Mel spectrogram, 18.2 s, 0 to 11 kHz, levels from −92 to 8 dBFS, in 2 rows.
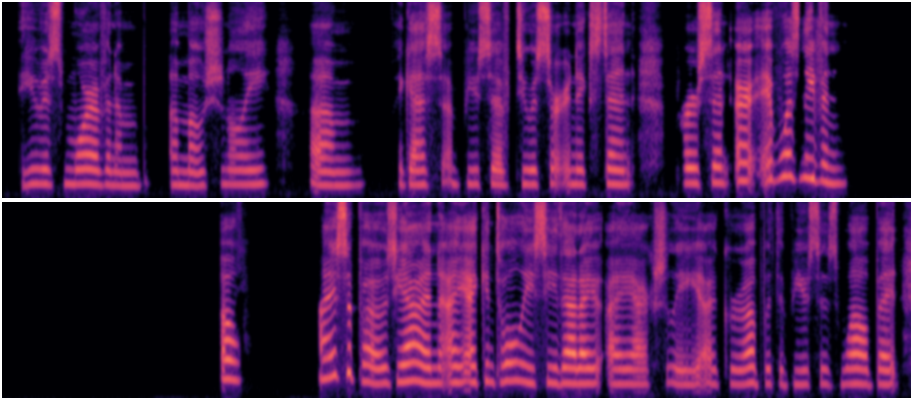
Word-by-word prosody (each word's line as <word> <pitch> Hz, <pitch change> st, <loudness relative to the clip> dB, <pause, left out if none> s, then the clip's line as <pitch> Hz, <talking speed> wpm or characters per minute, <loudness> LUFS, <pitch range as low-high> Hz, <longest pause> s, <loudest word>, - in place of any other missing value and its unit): he 245 Hz, +2 st, -10 dB
was 245 Hz, 0 st, +1 dB
more 250 Hz, 0 st, -1 dB
of 235 Hz, 0 st, -5 dB
an 235 Hz, -1 st, -8 dB
em 215 Hz, -1 st, -11 dB, 0.3 s
emotionally, 240 Hz, +2 st, -6 dB, 0.4 s
um, 225 Hz, 0 st, -6 dB, 0.3 s
I -, -, -11 dB
guess, 235 Hz, -1 st, +2 dB
abusive- 235 Hz, -, -3 dB
to 245 Hz, -1 st, -1 dB
a 240 Hz, -, -3 dB
certain 245 Hz, +1 st, +3 dB
extent- 240 Hz, 0 st, -1 dB, 0.5 s
person, 260 Hz, +1 st, +4 dB
or 300 Hz, 0 st, +5 dB
it 310 Hz, +1 st, +1 dB
wasn't 360 Hz, -1 st, +1 dB
even 270 Hz, -6 st, -1 dB, 2.8 s
Oh! 320 Hz, -2 st, +1 dB, 0.8 s
I 345 Hz, +3 st, +2 dB
suppose 280 Hz, -, +5 dB
yeah 290 Hz, -1 st, +3 dB
And 260 Hz, 0 st, -2 dB
I 270 Hz, +1 st, +2 dB
I 275 Hz, -, -1 dB
can 290 Hz, -1 st, -8 dB
totally 295 Hz, 0 st, -3 dB
see 260 Hz, +1 st, +5 dB
that, 255 Hz, 0 st, +5 dB
I 255 Hz, 0 st, +2 dB
I 125 Hz, 0 st, -3 dB
actually 235 Hz, -, -5 dB
I 245 Hz, -, -5 dB
grew 240 Hz, +1 st, -10 dB
up 265 Hz, -1 st, +1 dB
with 250 Hz, -1 st, -12 dB
abuse 240 Hz, +1 st, -5 dB
as 245 Hz, -3 st, -6 dB
well, 250 Hz, 0 st, 0 dB
but 240 Hz, +1 st, -4 dB
250 Hz, 140 wpm, -24 LUFS, 235-265 Hz, 2.8 s, or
